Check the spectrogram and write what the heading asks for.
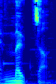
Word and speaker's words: Mozart: OK，跟住我哋到莫扎特，我哋通常咧英文咧发音系 Mozart。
